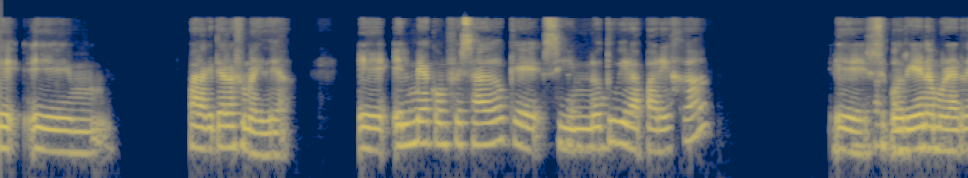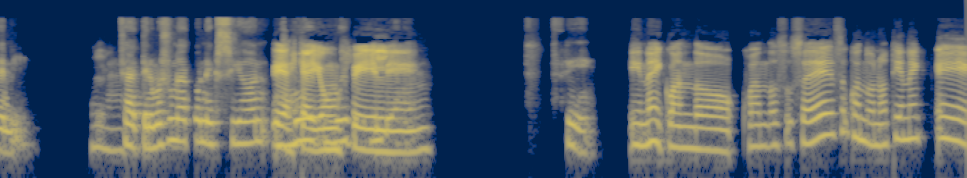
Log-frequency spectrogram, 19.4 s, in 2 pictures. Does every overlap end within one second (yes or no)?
no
